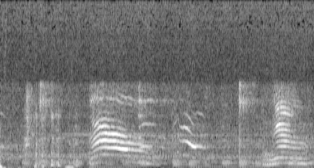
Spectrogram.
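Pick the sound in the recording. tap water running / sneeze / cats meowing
cats meowing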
